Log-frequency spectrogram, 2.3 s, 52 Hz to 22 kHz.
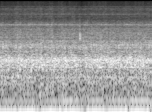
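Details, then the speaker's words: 1965 Ford F600 with a rebuilt carburetor that previously leaked fuel onto the intake. Deep, even idle with a smooth steady beat, possibly slightly fast; no misses or surging; normal idle. "sounds better for idle it sounds pretty deep not a little fast to me but i'm used to flatheads they idle that"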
